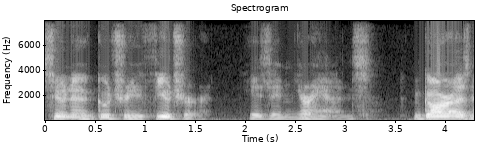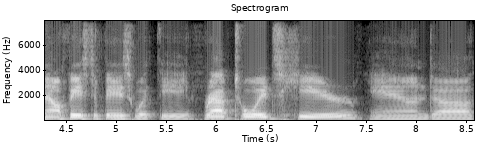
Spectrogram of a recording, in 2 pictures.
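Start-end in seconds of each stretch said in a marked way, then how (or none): none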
